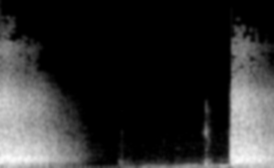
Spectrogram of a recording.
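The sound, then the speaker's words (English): Gunshots fired at an animal escaped from its cage: a loud, sharp blast decays into near silence, then a second abrupt, harsh burst cuts in at the end. “Stand back, Watson. I'm going to shoot.”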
